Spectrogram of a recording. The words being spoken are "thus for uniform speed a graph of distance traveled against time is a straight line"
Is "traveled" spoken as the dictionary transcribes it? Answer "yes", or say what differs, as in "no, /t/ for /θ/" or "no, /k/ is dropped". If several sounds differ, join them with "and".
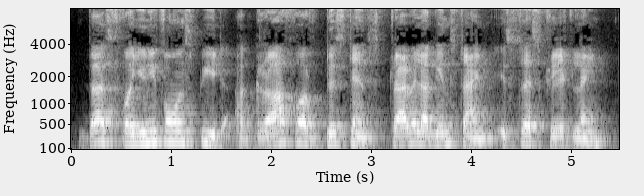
no, /d/ is dropped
